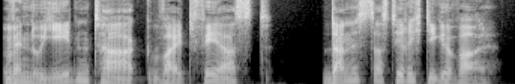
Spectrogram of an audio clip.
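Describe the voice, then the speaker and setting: A man's voice: mid-range voice, sing-song, slow, a bit bright, dry recording, clean studio sound. A man voicing a friendly mechanic who patiently explains cars to a friend. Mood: helpful. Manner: helpful, explaining. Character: knowledgeable male car mechanic friend.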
